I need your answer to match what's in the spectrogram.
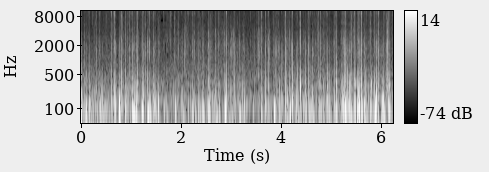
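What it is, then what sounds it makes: Leather folder. Fingertips rapidly tap and scratch the edges and surface of a flat black leather folder held in both hands. The result is a dense, uneven stream of short, dull, low-pitched taps mixed with soft scratching, each tap dying away almost instantly.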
